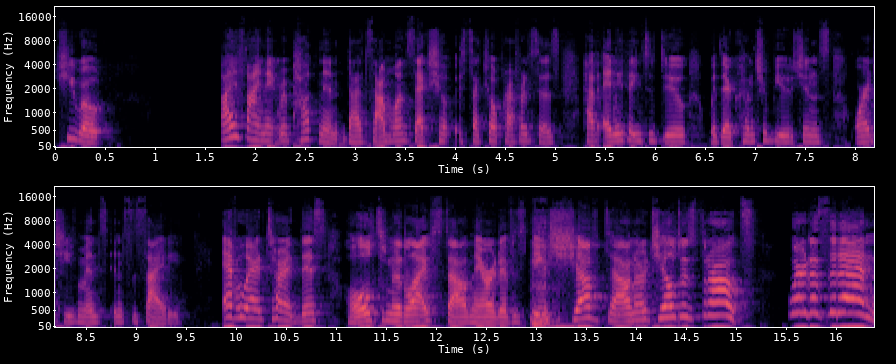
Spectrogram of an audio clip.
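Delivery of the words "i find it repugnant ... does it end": put-on New Jersey accent while reading. Reading a woman's written comments aloud to listeners: quoting in a put-on accent. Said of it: "And a perfect accent".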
